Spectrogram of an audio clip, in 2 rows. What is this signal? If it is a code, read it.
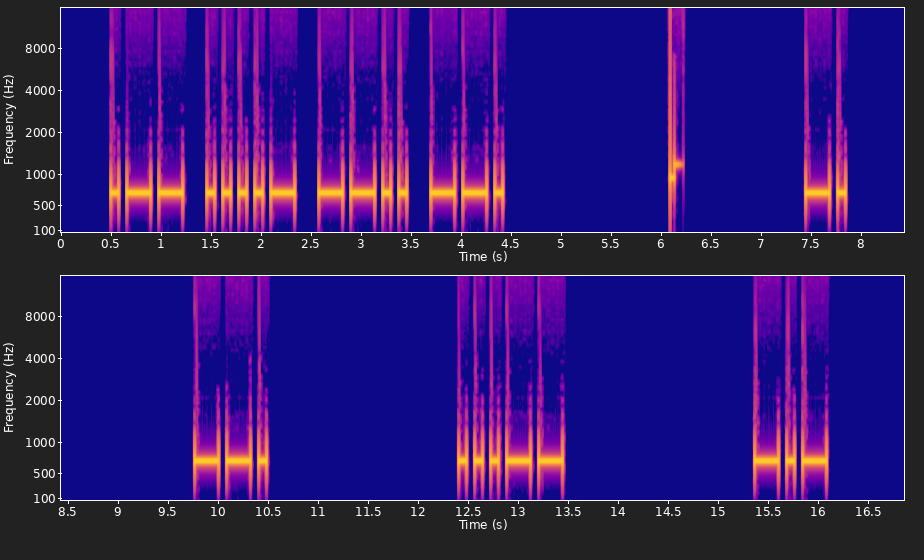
Morse code, heard as a keyed tone, about 15 wpm, spaced as for 6 wpm, 700 Hz. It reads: W4ZG NG3K
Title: USA Call Signs - 4 Characters - 8x Character Spacing - 15wpm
